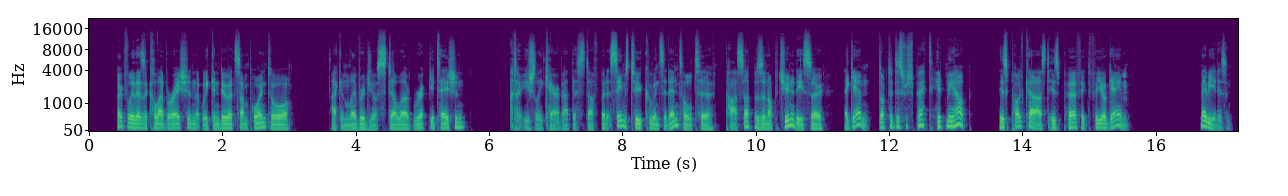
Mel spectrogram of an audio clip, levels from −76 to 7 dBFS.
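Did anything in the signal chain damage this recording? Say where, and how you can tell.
No, nothing in this speech recording stood out as damage from any stage of the signal chain on listening.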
